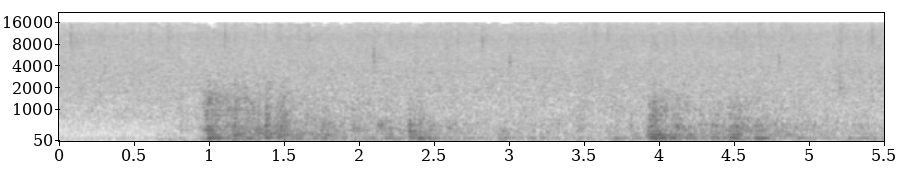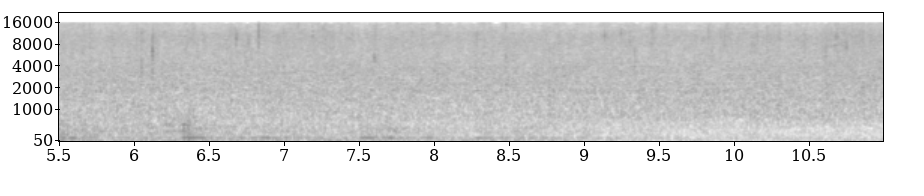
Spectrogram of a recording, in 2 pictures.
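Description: Steady rain falling on a lake's surface. A clap of thunder breaks in about a second in and a second one about three seconds later, each rumbling away over the following seconds.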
